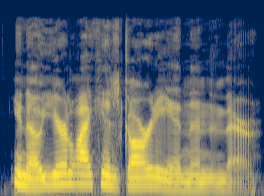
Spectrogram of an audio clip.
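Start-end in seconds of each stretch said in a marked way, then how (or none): none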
